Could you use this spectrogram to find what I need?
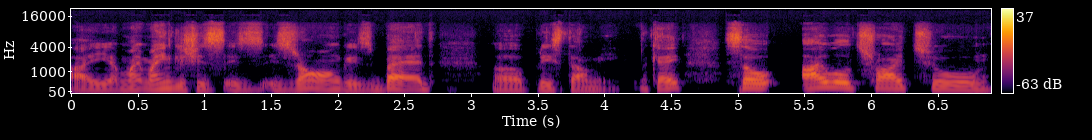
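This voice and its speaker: A man speaks very slowly at a medium pitch, his dark, mellow tone carrying lively intonation in a dry, close recording with no echo. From Romania. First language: Romanian. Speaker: political science lecturer, guest speaker. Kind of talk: academic lecture. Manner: halting, many repetitions.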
